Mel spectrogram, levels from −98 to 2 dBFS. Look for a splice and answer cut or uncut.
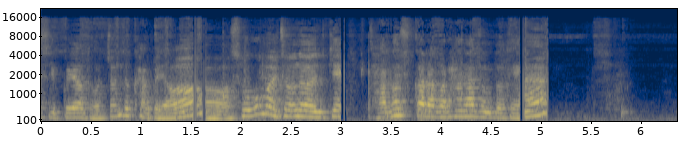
cut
